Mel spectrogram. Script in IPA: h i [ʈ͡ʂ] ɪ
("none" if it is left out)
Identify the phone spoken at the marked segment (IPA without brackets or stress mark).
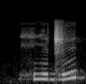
ɖ͡ʐ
